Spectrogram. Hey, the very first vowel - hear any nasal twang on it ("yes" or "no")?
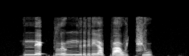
no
